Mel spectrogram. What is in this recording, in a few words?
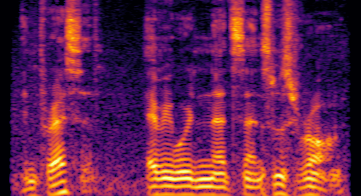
Wrong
